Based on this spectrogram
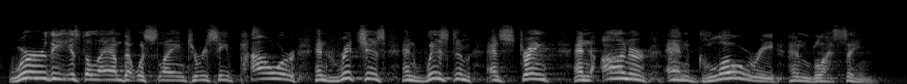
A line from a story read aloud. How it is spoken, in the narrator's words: the people around the throne shout with a loud voice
